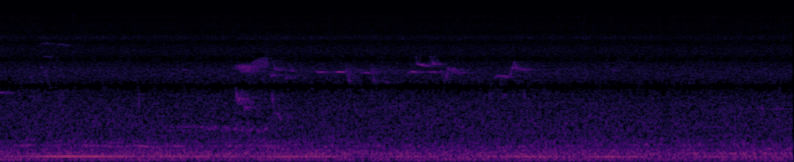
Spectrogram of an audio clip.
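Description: A few faint, short bird chirps, scattered over a few seconds, above a low hum that comes and goes.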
